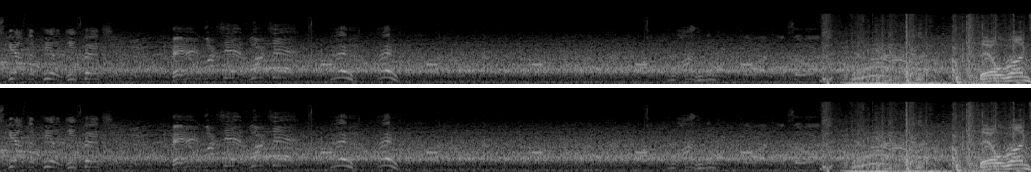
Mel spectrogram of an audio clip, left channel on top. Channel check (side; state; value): both; identical; correlation 1.00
